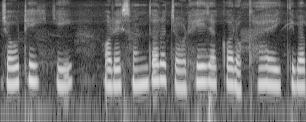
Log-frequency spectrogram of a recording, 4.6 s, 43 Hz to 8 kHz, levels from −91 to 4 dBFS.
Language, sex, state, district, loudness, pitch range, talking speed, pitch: Odia, female, Odisha, Malkangiri, -16 LUFS, 205-235 Hz, 115 wpm, 220 Hz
